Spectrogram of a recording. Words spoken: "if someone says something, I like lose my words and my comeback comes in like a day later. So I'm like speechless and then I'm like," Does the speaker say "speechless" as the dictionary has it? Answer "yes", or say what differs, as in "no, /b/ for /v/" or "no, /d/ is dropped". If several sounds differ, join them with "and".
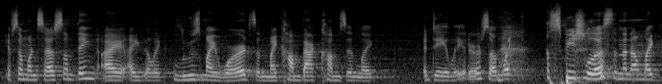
no, /ʃ/ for /tʃ/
